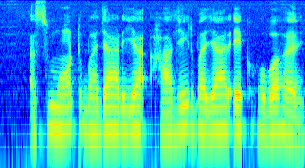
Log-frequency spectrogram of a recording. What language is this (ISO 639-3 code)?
mag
